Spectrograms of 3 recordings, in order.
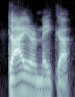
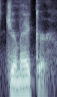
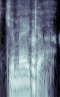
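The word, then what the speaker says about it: D'yer Mak'er: It's pronounced like the country. It's Jamaica. I don't speak I don't speak hillbilly. It's Jamaica because it's regular.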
